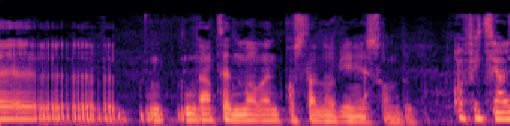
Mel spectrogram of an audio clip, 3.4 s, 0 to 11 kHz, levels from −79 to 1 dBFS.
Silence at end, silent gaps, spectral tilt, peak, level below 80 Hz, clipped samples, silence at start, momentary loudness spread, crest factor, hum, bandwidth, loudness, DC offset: 0 s; none; -6 dB/octave; -6 dBFS; -44 dBFS; under 0.1%; 0 s; 8 LU; 18 dB; none; 8 kHz; -25 LUFS; under 0.1%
